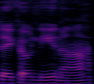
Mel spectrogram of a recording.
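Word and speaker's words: Deco*27: Um it's a reference to a musician called Deco27, actually pronounced Deco Nina, I think.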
